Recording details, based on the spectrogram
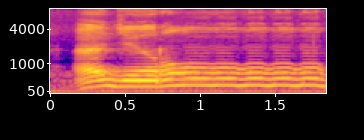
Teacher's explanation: ajran berjumpa dengan huruf waw dan dia masuk ke huruf waw, ajrau dan masukkan ke dalam hidung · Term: idgham bi gunnah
